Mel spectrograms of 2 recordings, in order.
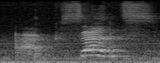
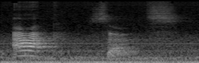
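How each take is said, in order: First: The stress is on the second syllable. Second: The stress is on the first syllable. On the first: The speaker calls it wrong. "You don't pronounce it accents" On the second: The speaker calls it right. "an intense and then a lull"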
